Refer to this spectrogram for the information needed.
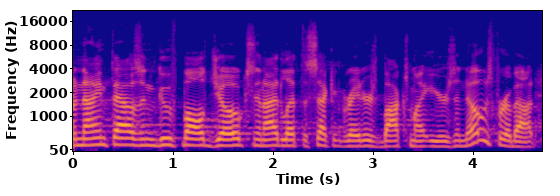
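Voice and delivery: normal talking voice

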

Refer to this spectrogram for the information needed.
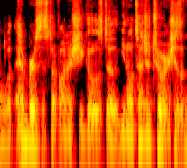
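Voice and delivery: usual speaking voice

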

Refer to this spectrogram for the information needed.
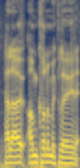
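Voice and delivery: normal talking voice

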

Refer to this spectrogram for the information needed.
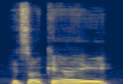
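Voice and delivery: loud, slow, high public announcement; big show. Acted. Timur loudly reassures the crowd, putting on a big show. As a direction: make a loud show of it for everyone. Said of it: "big show of saying".

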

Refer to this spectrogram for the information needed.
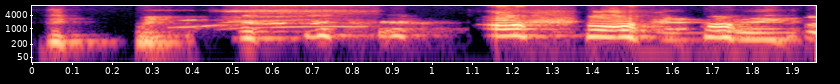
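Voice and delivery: laughing high through the words. Real, not acted. Mocking her own bravery, laughing high. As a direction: giggle it out.

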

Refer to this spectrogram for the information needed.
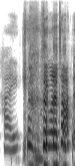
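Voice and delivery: giggling through a shy question; a laughing, awkward little hello; laughing mock guest. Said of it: "they would be like".

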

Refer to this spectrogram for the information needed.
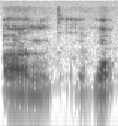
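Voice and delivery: soft, halting mumble; mumbling. Real, not acted. Co-host stalls as his segment begins, mumbling. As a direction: mumble through a false start, trailing away. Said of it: "Why are you mumbling?".

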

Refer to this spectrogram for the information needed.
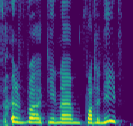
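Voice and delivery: put-on high, hesitant Indian-accented answer; hammed-up Indian English; mock Indian accent. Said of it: "an Indian twang".

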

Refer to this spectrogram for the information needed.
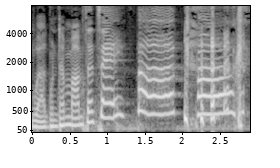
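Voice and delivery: drawn-out greeting rising to a squealed high Fuck; sing-song show welcome. Acted. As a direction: welcome everyone like a giddy show host. Host welcomes listeners, show name.

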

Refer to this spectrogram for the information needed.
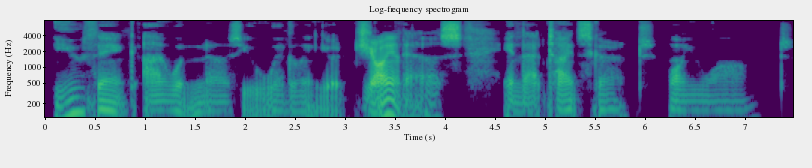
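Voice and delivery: low, hushed man's voice, slowing down; teasing male lover. A narrator's reading. Man to his lover in an erotic story, low teasing murmur. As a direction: drop low and very soft, teasing.

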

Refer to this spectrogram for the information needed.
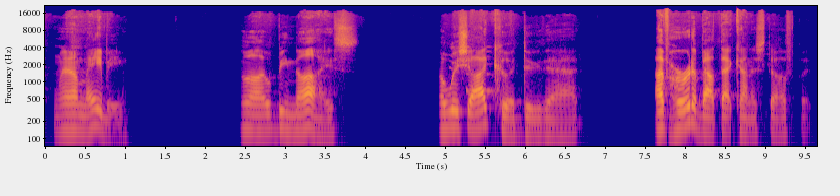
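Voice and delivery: a hint of a hesitant doubter, slowed; doubtful inner voice. Preacher voicing a doubting believer, mildly hesitant. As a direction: mumble it like a half-convinced skeptic.

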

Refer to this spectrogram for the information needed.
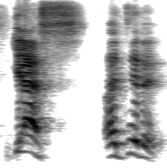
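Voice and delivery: high, excited self-cheer; triumphant. Real, not acted. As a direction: celebrate getting it right. Got the tag-team name right.

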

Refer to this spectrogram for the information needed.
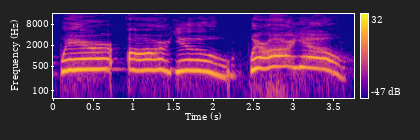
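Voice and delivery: long, drawn-out high call; God calling out. Acted. God calling for the hiding man, long high searching call. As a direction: call out slowly across the garden, searching. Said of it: "the Lord God called to the man and said".

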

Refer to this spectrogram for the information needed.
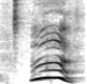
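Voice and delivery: very high, loud "woo"; squealed mock spring break cheer; party whoop. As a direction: whoop it out at full pitch.

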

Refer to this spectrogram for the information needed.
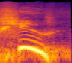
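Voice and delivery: high, falling whew of relief; exaggerated sigh of relief; relieved whew. Preacher voicing congregation's relief at no snake handling, playful whew.

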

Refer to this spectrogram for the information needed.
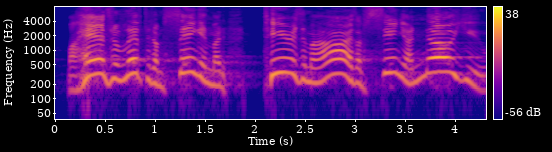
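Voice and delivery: loud, high, fired-up preaching; full-force preaching. Acted. Preacher fired up, driving home that Jesus disrupts life. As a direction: preach it out at the congregation.

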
